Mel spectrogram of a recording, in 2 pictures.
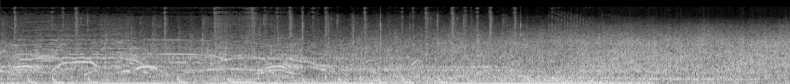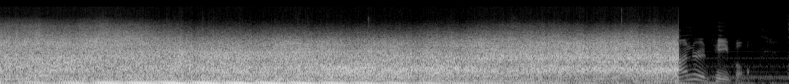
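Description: A Qantas Airbus A380 double-deck jet roars overhead on a test flight at Los Angeles airport, a loud sustained engine rumble that swells and holds for most of the stretch before cutting off abruptly near the end.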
